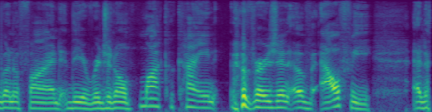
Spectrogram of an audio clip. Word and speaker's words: Michael Caine: And just in case you pronounce Michael Caine's name, My Cocaine. Michael Caine.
